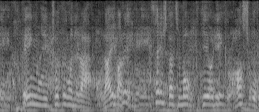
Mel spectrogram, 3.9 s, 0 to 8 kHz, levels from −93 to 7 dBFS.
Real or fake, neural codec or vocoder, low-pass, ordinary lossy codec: fake; codec, 16 kHz, 4.8 kbps, FACodec; none; none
